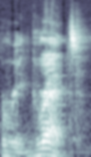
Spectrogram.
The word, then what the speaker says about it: regret: Entonces, por ejemplo, en el caso de en el término regret, como que nosotros marcaríamos acá en regret porque es regret, ¿sí?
